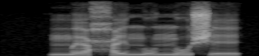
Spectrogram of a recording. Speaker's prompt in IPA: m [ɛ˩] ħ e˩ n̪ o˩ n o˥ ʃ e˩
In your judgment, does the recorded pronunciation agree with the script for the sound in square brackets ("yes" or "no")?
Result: yes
